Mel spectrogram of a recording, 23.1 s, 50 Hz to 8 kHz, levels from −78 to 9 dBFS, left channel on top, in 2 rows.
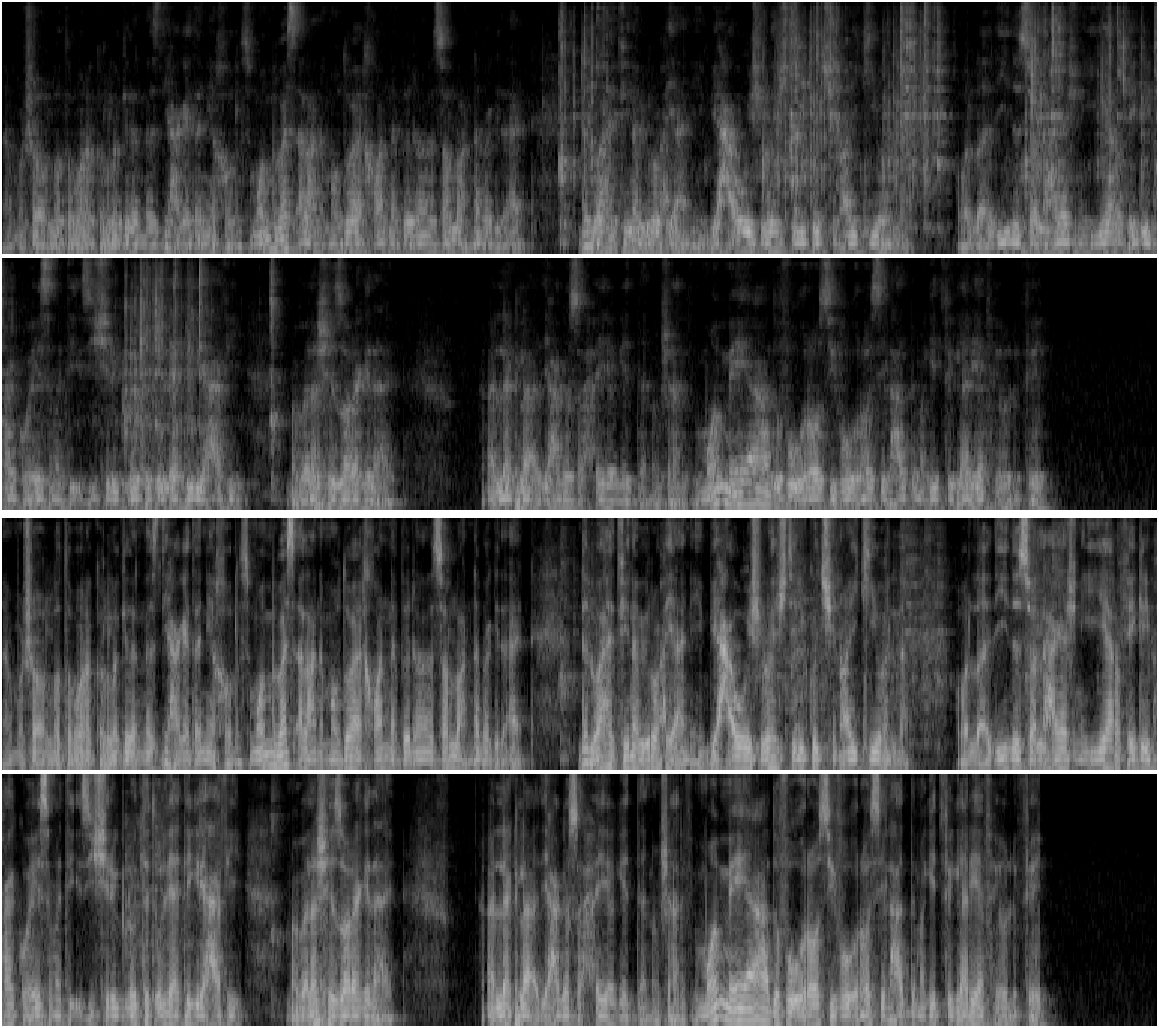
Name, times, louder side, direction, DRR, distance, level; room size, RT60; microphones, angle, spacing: voice 1, 0.0-16.0 16.4-21.9, right 6 dB, 65° right, 0.3 m, -25 dB
sound 1, 5.4-14.4, left 6 dB, 40° left, 0.5 m, -40 dB
5.1 x 3.6 x 2.4 m
head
